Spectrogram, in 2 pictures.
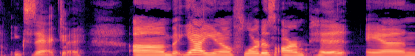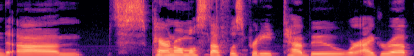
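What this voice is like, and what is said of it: Southern American twang. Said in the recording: “Love that southern twang”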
